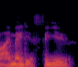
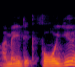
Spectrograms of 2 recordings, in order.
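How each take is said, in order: First: "for" reduced to "fuh"; correct, lighter, softer "for" with a schwa; natural unstressed "for", said "fuh"; weak "for". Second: "for" said in full like "four"; over-careful, unreduced "for". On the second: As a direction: give "for" its full vowel before "you". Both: Shown as a demonstration.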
